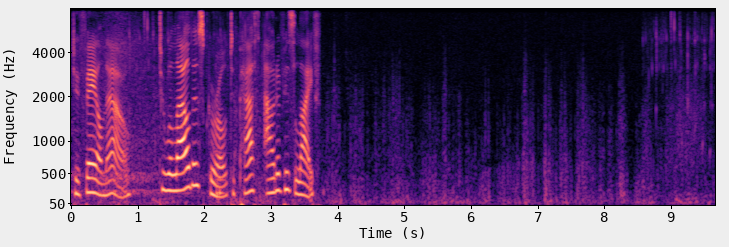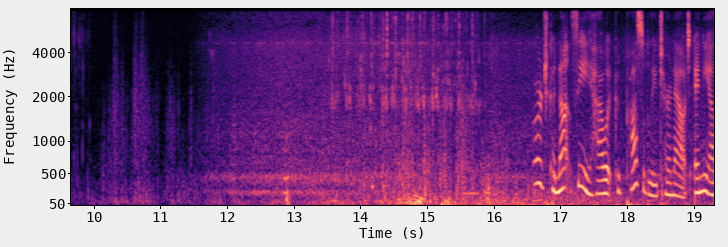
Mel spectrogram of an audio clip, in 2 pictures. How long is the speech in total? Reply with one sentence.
The speech can be heard for 6 seconds in total.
